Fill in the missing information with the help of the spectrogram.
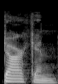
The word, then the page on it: darken: American English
